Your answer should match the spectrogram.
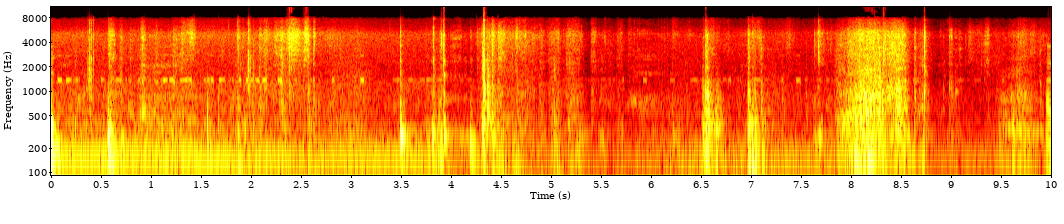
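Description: A wooden beehive box filled with sawdust being handled: scattered knocks and clicks of wood on wood, and a rustling scrape of about a second near the end.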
